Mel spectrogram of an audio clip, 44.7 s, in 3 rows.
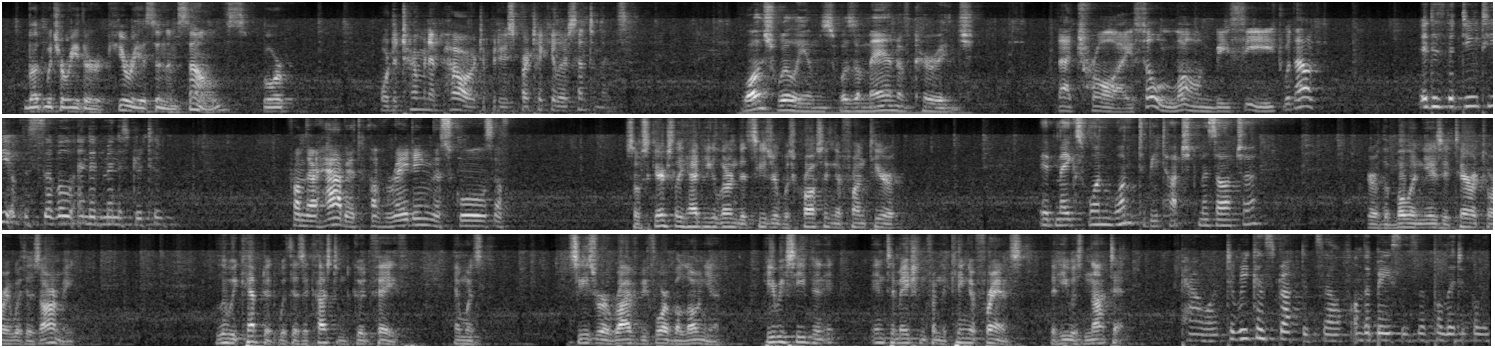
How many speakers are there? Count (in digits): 8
